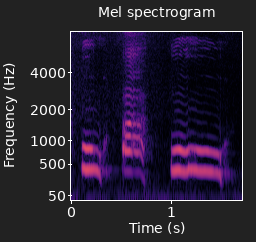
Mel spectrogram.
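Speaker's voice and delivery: very high ooh-ah monkey calls; monkey hoots. Acted. Ending the bedtime book, high monkey hoots. Monkeys call at story end.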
